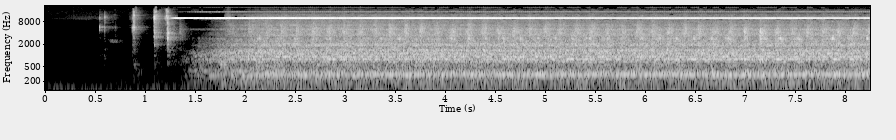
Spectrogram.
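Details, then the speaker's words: Bronze and steel helical gears cut on an Elliott 10M shaper, mounted in a mill and moved closer: after handling knocks, a steady gritty grind with a thin high ring as they mesh too tightly. Centre distance then backed off for quiet running. "I'll bring the two gears closer and closer together until they start to grind then I'll back off until they run as quietly as they're going to"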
